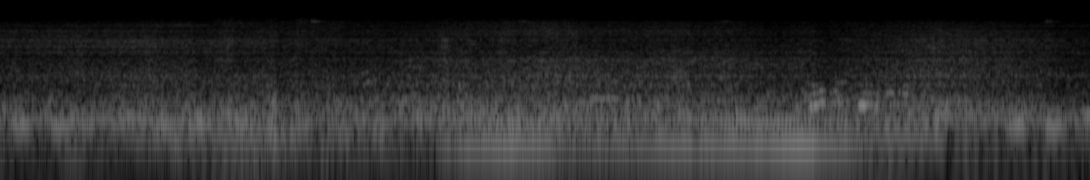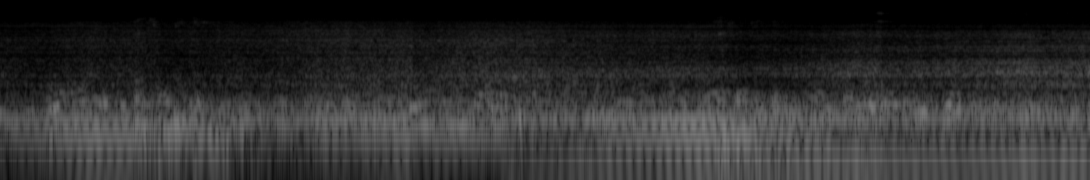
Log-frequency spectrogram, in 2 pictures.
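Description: A band plays live through loudspeakers.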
